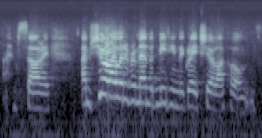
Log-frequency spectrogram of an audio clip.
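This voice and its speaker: A woman's voice: mid-range voice, expressive, moderate pace, bright, forceful tone. A woman playing a cunning, poised villainess in an old radio drama, with silky, polished politeness. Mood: scheming. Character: cunning, poised female villain, gracious and cold. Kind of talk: 1940s radio acting. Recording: dull old radio audio.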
